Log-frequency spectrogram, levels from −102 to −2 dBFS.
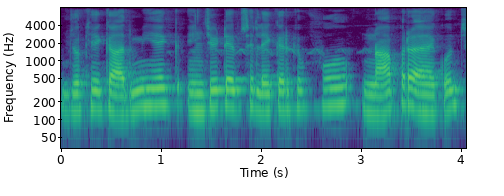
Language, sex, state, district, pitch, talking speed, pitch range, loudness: Hindi, male, Bihar, Gopalganj, 155 Hz, 220 wpm, 140-165 Hz, -32 LUFS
